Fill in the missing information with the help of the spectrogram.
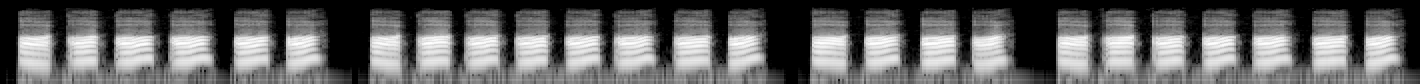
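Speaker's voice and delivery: low rumbling beast growl in repeated bursts; creature growl. A narrator's reading. One-eyed dog beasts closing in on the party, low menacing growl. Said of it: "Os cães caules rosnaram".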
